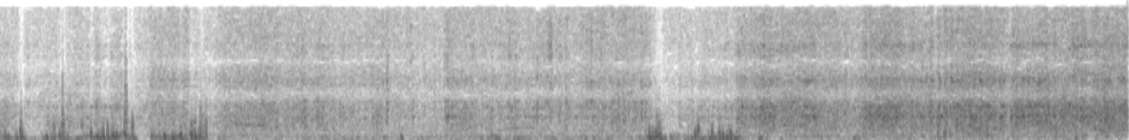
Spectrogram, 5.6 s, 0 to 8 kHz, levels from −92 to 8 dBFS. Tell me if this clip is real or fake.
real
